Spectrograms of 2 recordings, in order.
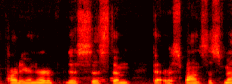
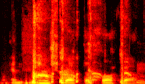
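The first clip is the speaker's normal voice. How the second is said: loud, irritated snap at friends; annoyed outburst; 2 semitones higher, 8 dB louder than usual. Real, not acted. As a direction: cut the chatter off sharply. Snapping at chatting friends.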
